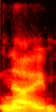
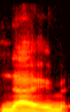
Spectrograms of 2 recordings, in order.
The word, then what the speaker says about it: gnome: with a G but a silent G like gnome gnome yes so Norbert and Norman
